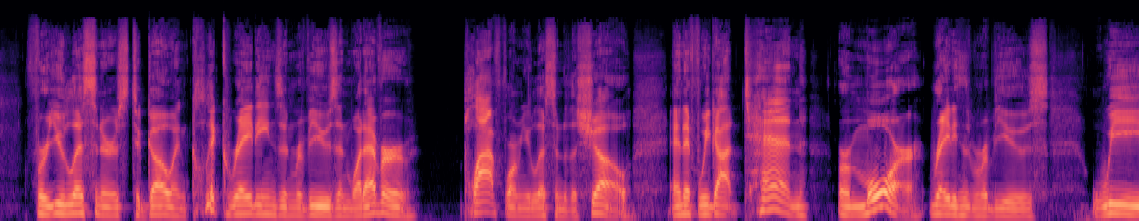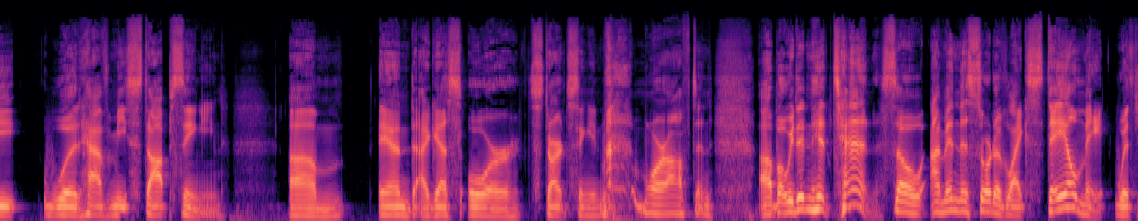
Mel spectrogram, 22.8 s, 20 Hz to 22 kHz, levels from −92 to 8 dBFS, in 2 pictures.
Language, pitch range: English, 100-120 Hz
